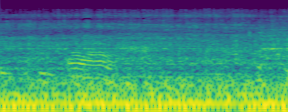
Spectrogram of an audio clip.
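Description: Diesel engine of a John Deere farm tractor idling: a steady low rumble. A faint voice is heard briefly about half a second in.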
